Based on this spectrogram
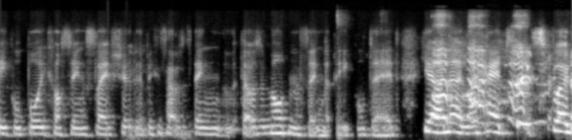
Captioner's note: all laugh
